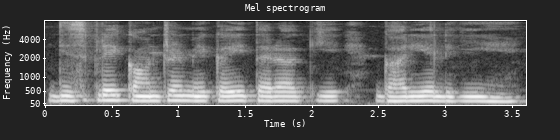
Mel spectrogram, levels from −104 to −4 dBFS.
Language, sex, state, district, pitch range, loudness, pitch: Hindi, female, Arunachal Pradesh, Lower Dibang Valley, 155-165 Hz, -14 LUFS, 160 Hz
